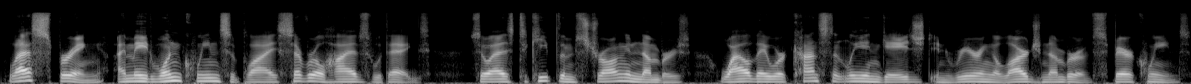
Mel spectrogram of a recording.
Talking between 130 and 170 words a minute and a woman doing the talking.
No: average, 160 wpm; male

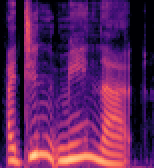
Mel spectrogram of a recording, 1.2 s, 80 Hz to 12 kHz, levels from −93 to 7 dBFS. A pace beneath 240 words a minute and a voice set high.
Yes: fast, 205 wpm; very high, 265 Hz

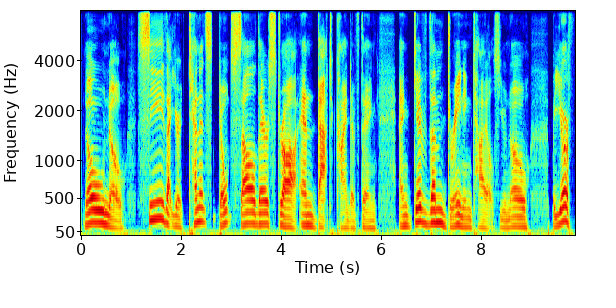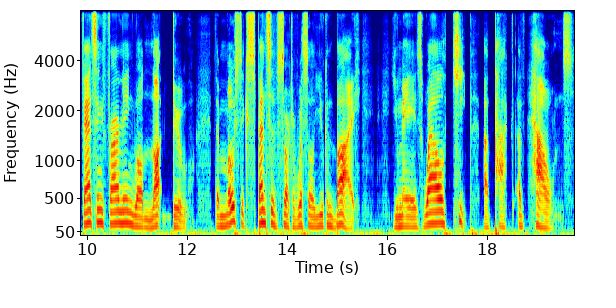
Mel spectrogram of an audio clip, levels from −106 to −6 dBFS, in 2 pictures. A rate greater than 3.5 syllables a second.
No: 3.4 syllables/s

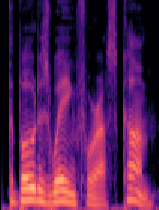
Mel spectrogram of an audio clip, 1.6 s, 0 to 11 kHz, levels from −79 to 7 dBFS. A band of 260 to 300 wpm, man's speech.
Yes: fast, 265 wpm; male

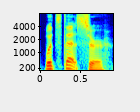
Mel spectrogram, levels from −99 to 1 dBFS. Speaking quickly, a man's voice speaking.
No: average, 195 wpm; male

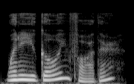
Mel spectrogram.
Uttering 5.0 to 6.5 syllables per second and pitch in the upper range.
Yes: 6.0 syllables/s; high, 205 Hz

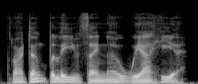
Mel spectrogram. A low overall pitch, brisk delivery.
Yes: low, 100 Hz; fast, 270 wpm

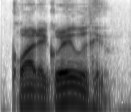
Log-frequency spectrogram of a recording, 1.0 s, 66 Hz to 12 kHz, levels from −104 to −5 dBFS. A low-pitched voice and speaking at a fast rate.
Yes: very low, 95 Hz; fast, 305 wpm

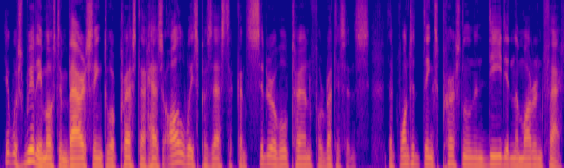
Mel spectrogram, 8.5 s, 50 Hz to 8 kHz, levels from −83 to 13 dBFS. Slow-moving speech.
No: average, 185 wpm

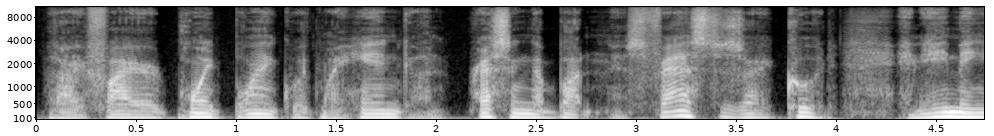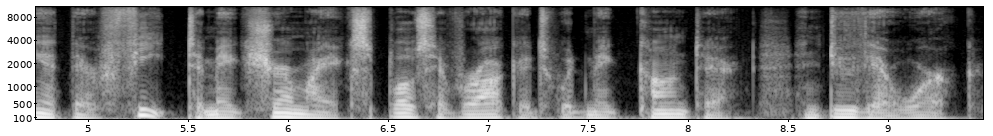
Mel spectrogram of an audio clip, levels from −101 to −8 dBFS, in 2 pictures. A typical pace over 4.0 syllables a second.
Yes: 5.1 syllables/s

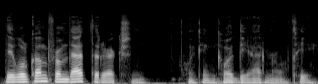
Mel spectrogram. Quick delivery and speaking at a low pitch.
No: average, 190 wpm; very low, 95 Hz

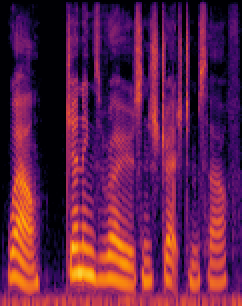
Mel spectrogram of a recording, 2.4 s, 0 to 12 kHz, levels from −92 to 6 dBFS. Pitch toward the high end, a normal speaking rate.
Yes: high, 200 Hz; average, 150 wpm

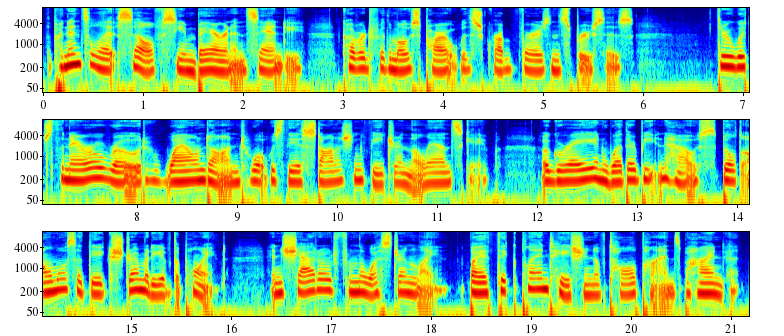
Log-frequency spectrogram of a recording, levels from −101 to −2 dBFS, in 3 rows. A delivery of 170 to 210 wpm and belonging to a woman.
Yes: average, 175 wpm; female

